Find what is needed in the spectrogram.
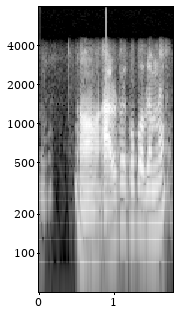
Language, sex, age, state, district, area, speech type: Assamese, male, 30-45, Assam, Sonitpur, urban, conversation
